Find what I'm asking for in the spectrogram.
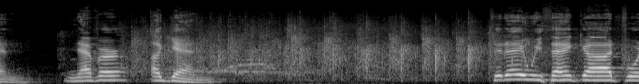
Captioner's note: applause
